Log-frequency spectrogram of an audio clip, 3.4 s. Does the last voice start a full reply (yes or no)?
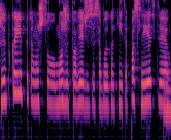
no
